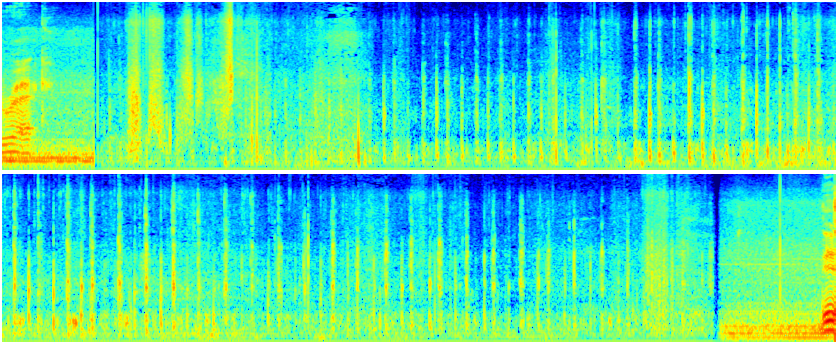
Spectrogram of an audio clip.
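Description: A horse's hooves clop quickly on a paved road.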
